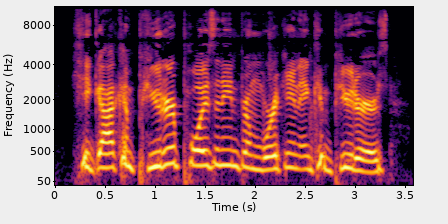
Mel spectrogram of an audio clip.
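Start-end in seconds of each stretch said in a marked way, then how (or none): none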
